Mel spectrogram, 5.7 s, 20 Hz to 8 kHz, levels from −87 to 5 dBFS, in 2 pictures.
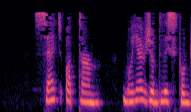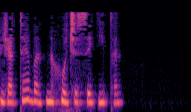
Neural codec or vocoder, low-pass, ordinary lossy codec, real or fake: codec, 16 kHz, 0.5 kbps, X-Codec, HuBERT features, trained on balanced general audio; 7.2 kHz; MP3, 24 kbps; fake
